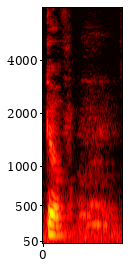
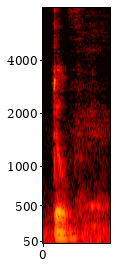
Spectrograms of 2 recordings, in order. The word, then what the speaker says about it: dove: have just started but Dove is pronounced with a short u so an short o sound Dove okay o Dove and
